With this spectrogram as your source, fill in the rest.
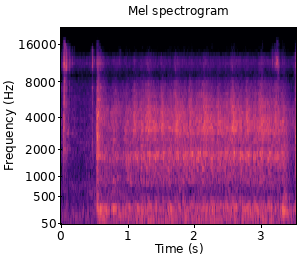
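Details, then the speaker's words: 1970 Mustang cranks steadily about three seconds without firing; no fuel in the front carburetor bowl though the back bowl has fuel, good spark on a 20K spark gap tester; fouled plugs from the choke also suspected; fuel starvation. "at this point looks like there is no fuel in the front Bowl it's in the back Bowl it's got good spark"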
